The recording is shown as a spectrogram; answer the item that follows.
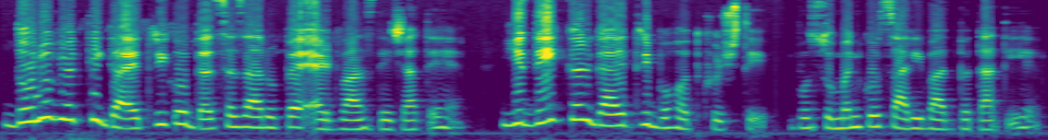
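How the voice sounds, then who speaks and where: A woman's voice: mid-range voice, sing-song, normal speed, few pauses, darkish tone. A woman narrator reading a scripted moral story.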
